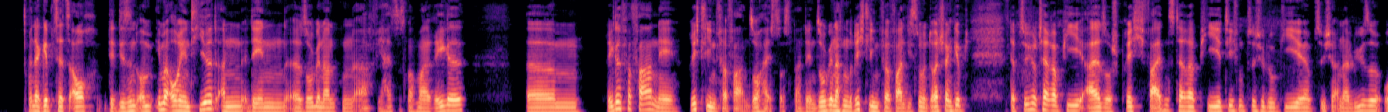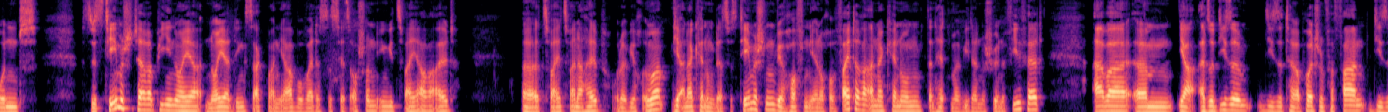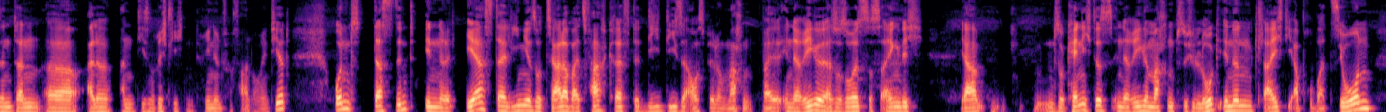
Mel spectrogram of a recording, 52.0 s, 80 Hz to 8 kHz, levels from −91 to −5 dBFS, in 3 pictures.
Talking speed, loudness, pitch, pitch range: 160 wpm, -20 LUFS, 120 Hz, 110-130 Hz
